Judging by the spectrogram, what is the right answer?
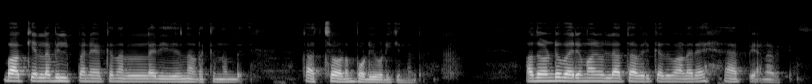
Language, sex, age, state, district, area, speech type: Malayalam, male, 45-60, Kerala, Kasaragod, rural, spontaneous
